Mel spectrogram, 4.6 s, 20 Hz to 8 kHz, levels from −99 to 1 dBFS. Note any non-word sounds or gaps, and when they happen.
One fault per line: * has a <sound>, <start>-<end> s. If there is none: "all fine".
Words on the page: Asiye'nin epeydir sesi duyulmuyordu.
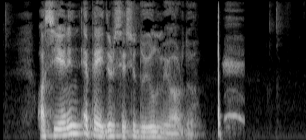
* has a laugh, 3.3-3.7 s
